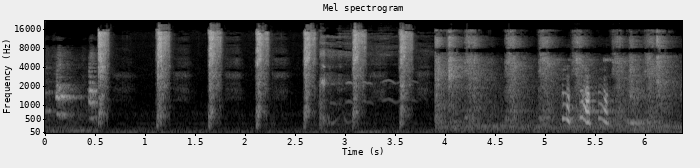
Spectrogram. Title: Cat sneeze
